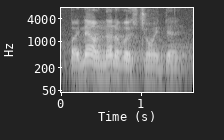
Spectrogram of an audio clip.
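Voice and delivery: ordinary delivery, nothing marked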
